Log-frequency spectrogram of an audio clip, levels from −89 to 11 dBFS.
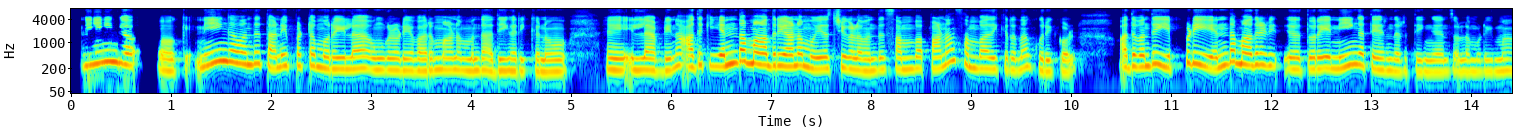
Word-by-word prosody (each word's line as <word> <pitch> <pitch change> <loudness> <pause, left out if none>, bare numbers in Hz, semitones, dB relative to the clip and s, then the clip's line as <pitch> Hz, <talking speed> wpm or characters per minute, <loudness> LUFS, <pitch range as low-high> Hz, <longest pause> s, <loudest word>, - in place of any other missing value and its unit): நீங்க 295 +3 +3 0.4
ஓகே. 175 0 -4 0.2
நீங்க 315 +5 +4
வந்து 270 0 +1
தனிப்பட்ட 240 +3 -2
முறைல 200 -1 +1 0.2
உங்களுடைய 190 -1 -1
வருமானம் 185 0 -2
வந்து 185 +1 -1
அதிகரிக்கனும், 175 -1 -2 0.5
இ - - +3 0.2
இல்ல 190 0 0
அப்படின்னா, 185 +7 -2
அதுக்கு 250 +2 -2
எந்த 285 +5 +5
மாதிரியான 245 -2 +4
முயற்சிகள 200 -1 0
வந்து 185 +2 -3
சம்ப 200 +1 -2
பணம் 280 +12 -1
சம்பாதிக்கிறது 200 -4 -2
தான் 225 0 -7
குறிக்கோள், 170 -2 -3 0.5
அது 230 - +1
வந்து 245 +4 +2
எப்புடி, 275 +6 0 0.2
எந்த 255 +8 +2
மாதிரி 260 0 +3
நீ - - -8 0.2
அ - - +1
துறைய 200 +1 +3
நீங்க 255 +3 +1
தேர்ந்தெடுத்தீங்கன்னு 170 -2 -4
சொல்ல 170 0 -5
முடியுமா? 175 +1 -6
200 Hz, 145 wpm, -19 LUFS, 180-245 Hz, 0.5 s, எந்த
